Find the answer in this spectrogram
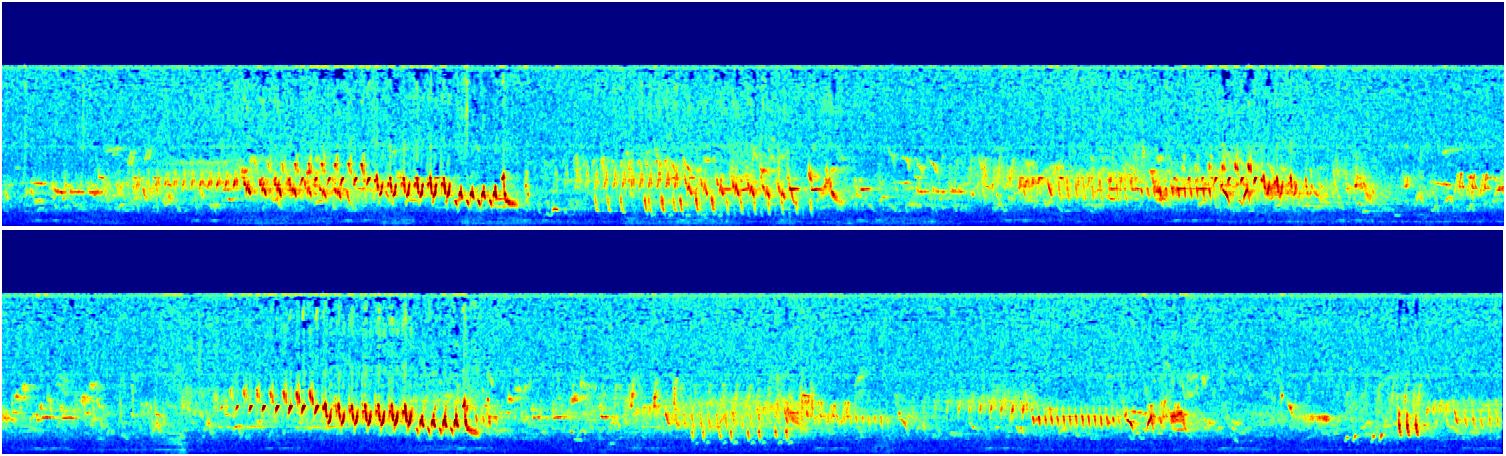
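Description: Songbirds singing in repeated high trilled phrases, each about two to three seconds long and falling in pitch at the end, coming every several seconds. Faint low steady tones run underneath.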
